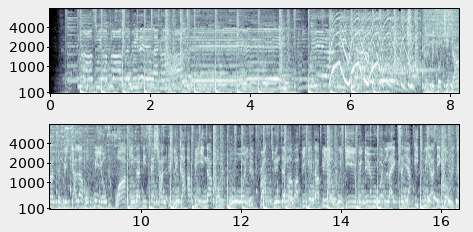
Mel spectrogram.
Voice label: voicemail party hard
